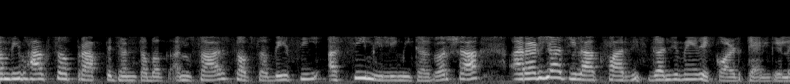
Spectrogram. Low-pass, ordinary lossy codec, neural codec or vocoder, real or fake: 3.6 kHz; none; codec, 44.1 kHz, 7.8 kbps, Pupu-Codec; fake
